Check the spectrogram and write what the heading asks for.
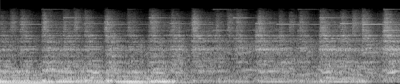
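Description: Music playing with a regular beat; a strong low note holds through the first half and fades about two seconds in.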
